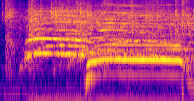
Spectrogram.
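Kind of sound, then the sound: crowd, audience clapping and cheering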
